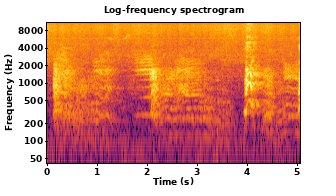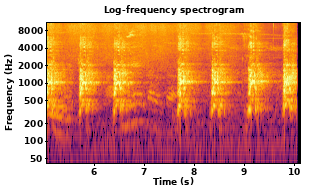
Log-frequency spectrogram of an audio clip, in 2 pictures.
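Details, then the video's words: A Great Dane barks during a training session; a regular series of deep, short barks roughly every 0.7 seconds in the second half, preceded by a few irregular vocalizations and a person's voice. "Treino Dog Alemão"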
